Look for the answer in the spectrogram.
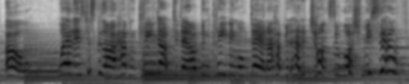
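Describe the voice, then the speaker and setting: Timid, very high-voiced panto heroine. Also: female voice, fast talker, over music. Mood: apologetic. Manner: stammering, timid, earnest. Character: meek, eager-to-please downtrodden young pantomime heroine. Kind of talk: improvised pantomime acting.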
